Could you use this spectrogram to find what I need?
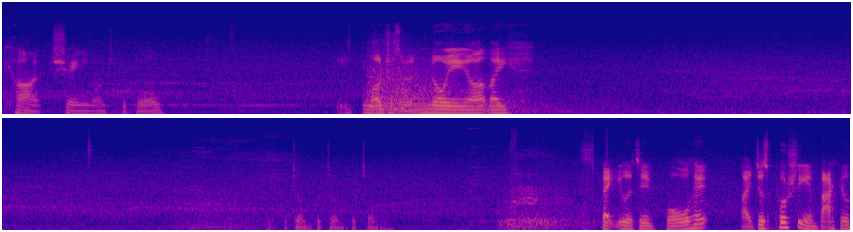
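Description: A man talks with animation, close to a headset microphone.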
